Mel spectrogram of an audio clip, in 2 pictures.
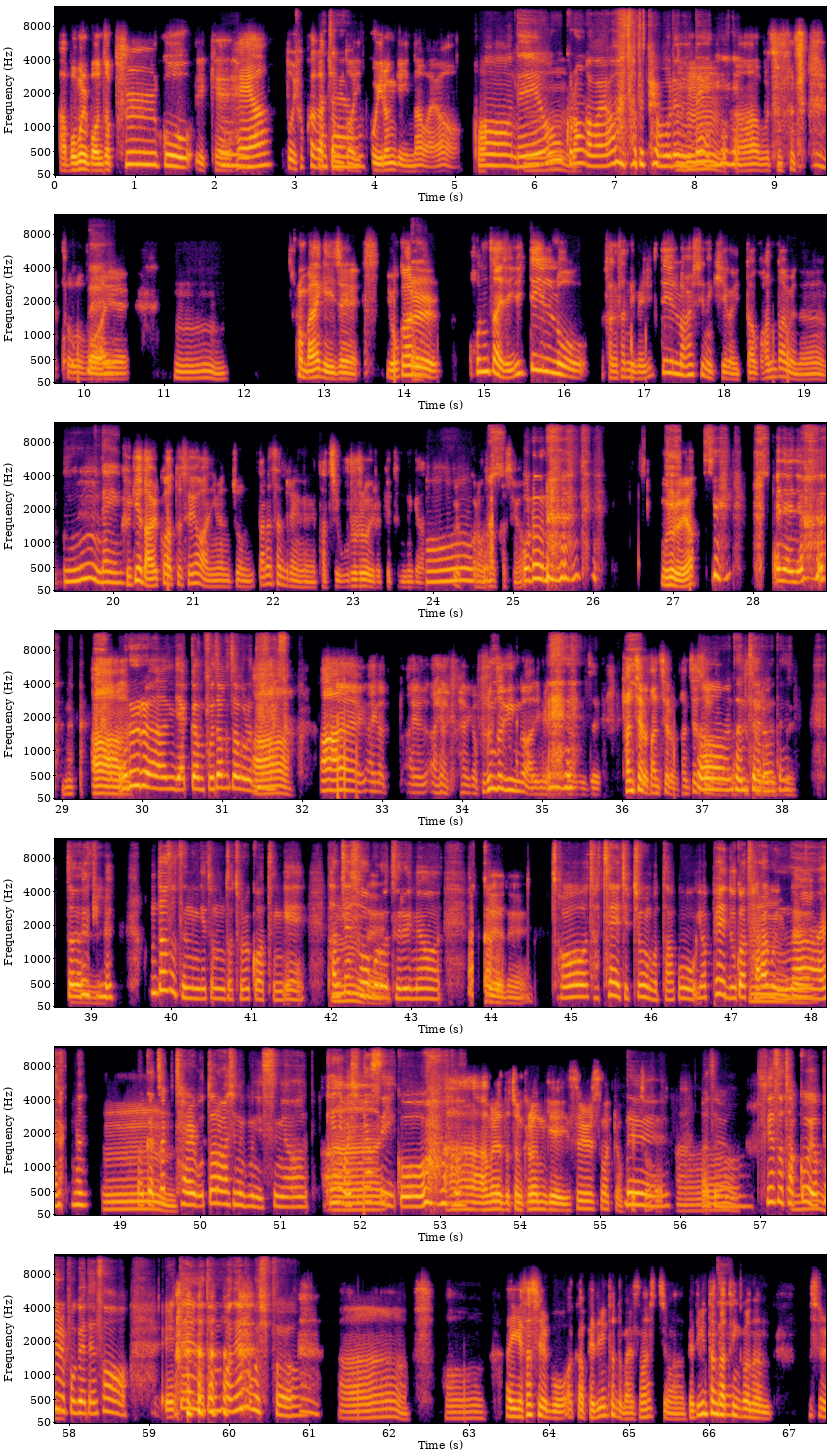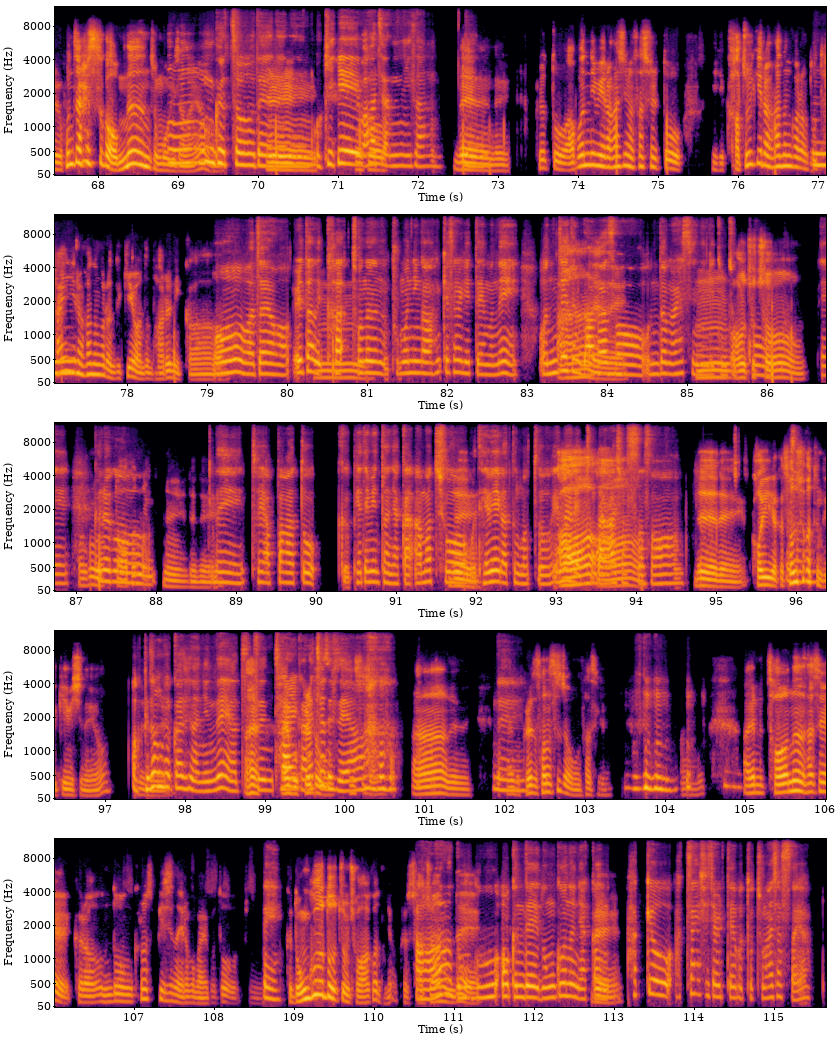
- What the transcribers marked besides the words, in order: tapping; laughing while speaking: "봐요. 저도"; laugh; laughing while speaking: "무슨"; other noise; other background noise; laugh; laughing while speaking: "우르르. 네"; laugh; laughing while speaking: "아니요"; laugh; laughing while speaking: "들려서"; laugh; laughing while speaking: "예"; laughing while speaking: "근데"; laughing while speaking: "약간"; laugh; laugh; laughing while speaking: "혼자 할"; laugh; laugh
- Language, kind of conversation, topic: Korean, unstructured, 운동을 하면서 가장 행복했던 기억이 있나요?
- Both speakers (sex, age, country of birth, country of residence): female, 20-24, South Korea, United States; male, 25-29, South Korea, South Korea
